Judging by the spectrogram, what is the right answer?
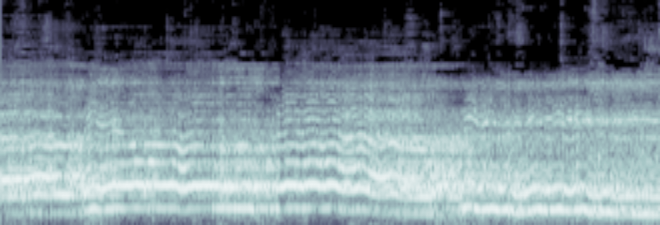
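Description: Singing: a slow, ornamented melody with long held, wavering notes that slide from pitch to pitch, with no clear beat.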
